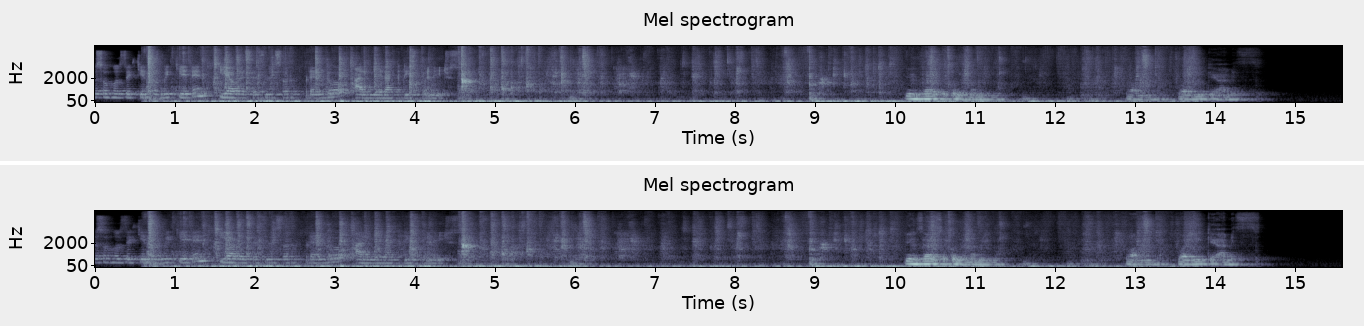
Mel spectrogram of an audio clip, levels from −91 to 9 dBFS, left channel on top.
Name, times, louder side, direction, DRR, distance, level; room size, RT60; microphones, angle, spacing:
voice 1, 0.0-4.6, left 3 dB, 50° left, 0.4 m, -31 dB
sound 1, 0.6-13.8, left 1 dB, 80° left, 0.7 m, -31 dB
voice 2, 10.1-11.4 12.9-14.4, right 2 dB, 85° right, 0.3 m, -26 dB
2.8 x 2.1 x 2.5 m
head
